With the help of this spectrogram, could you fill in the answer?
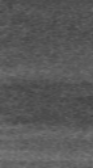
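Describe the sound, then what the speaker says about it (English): Waterfall of the Black River in Chapada Diamantina, Bahia, Brazil, a steady broadband roar of falling water, loud and close, with no voices. "Waterfall"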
